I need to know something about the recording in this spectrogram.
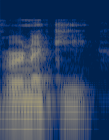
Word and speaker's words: Wernicke: called wernicke's area wernicke's named after a german doctor that's why it's pronounced wernicke this is an area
